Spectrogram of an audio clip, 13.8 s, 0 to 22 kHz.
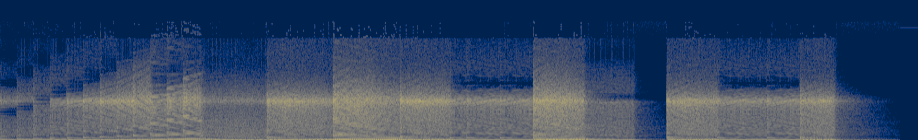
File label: P5 Sync Sweep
